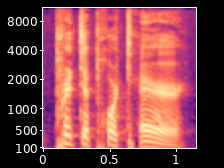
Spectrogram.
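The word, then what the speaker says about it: prêt-à-porter: birthda poor today okay like porter but it's pronounced a little bit differently because you know every language has their own phonetics and so forth but you're doing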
